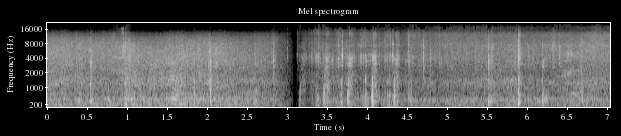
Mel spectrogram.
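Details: Honey bees in spring, buzzing while a beekeeper makes a walk-away split of one of two strong hives near swarming. Steady low droning hum with a brief dropout midway, plus sharp clicks and knocks of frames being handled.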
